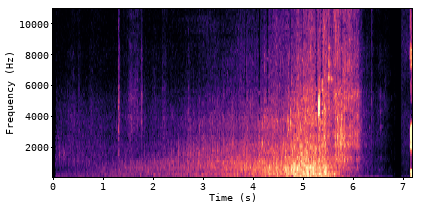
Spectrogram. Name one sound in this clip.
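Tyres crunch and spray loose gravel.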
